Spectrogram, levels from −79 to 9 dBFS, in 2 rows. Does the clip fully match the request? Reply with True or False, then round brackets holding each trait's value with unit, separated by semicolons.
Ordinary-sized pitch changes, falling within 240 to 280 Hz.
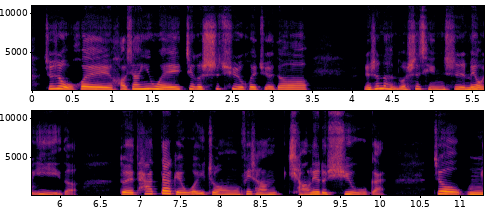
True (4.6 semitones; 245 Hz)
